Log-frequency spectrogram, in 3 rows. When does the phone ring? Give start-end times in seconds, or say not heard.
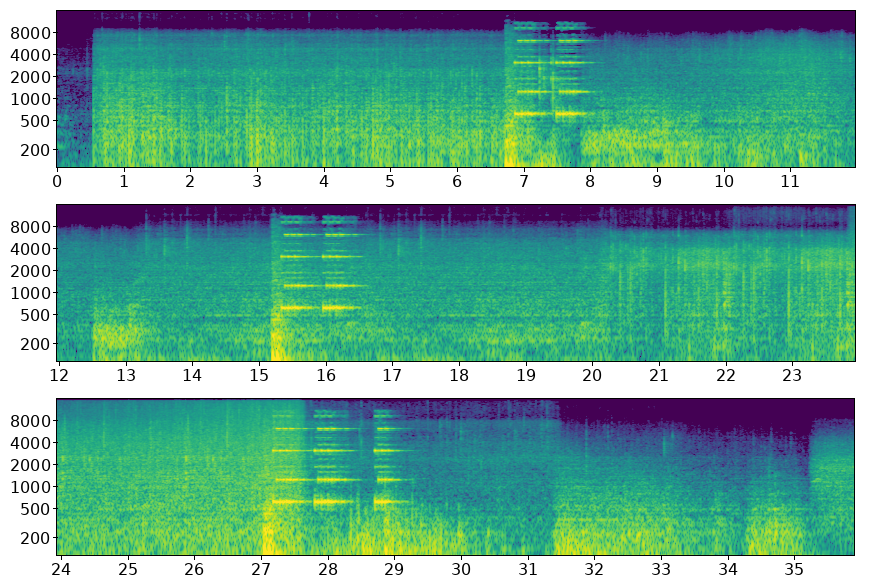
6.7-8.0, 15.2-16.5, 27.0-29.0.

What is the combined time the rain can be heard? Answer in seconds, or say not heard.
36 s.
